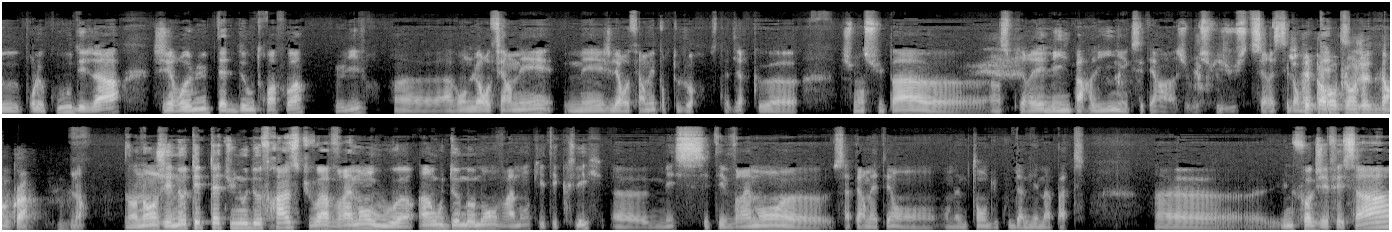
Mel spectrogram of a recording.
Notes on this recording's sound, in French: lors d'un Live Instagram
